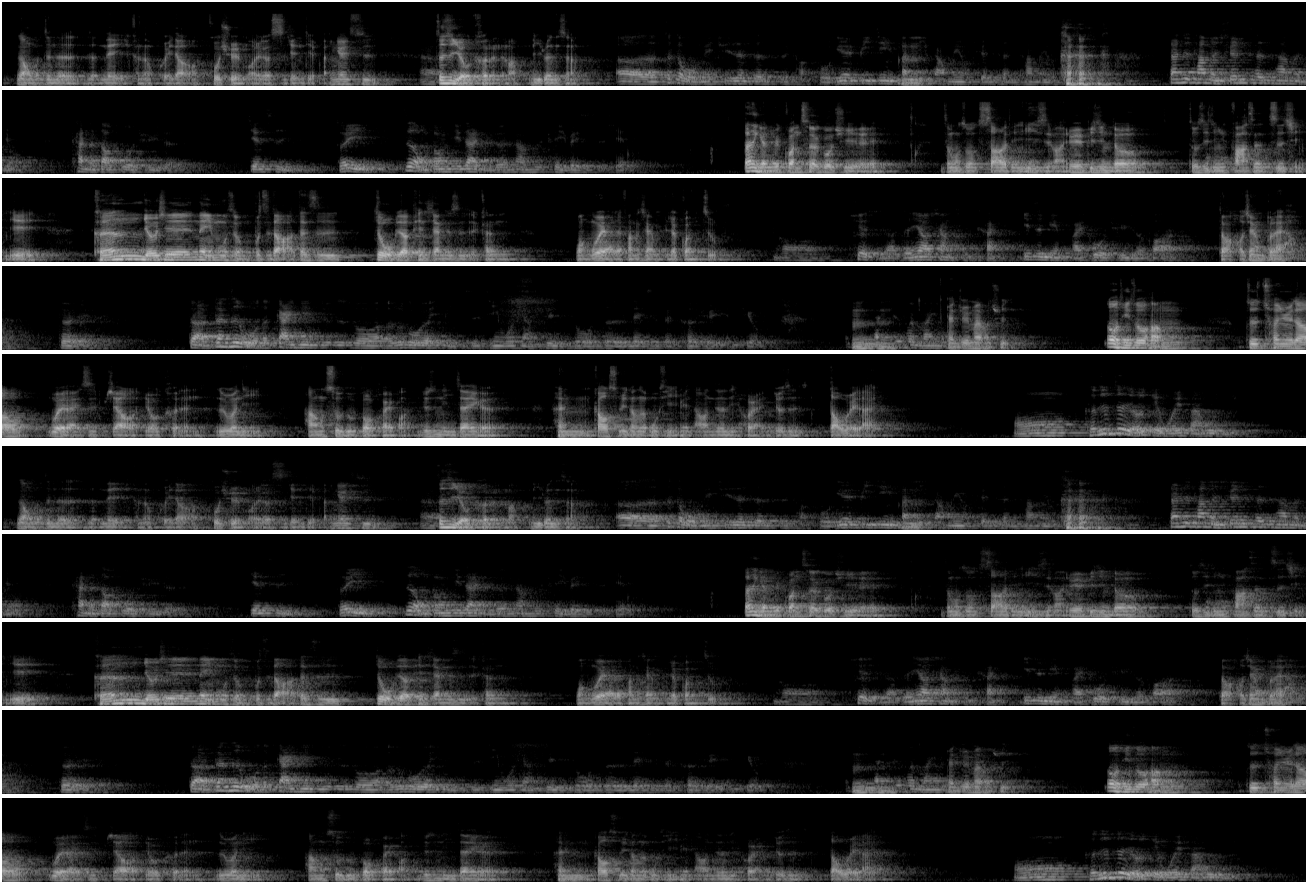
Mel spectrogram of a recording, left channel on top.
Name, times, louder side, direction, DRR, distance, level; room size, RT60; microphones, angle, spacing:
voice 1, 0.1-3.8 4.3-5.8 9.0-9.3 10.6-11.1 20.5-21.9 22.4-24.5 24.9-26.4 27.0-29.5 29.8-31.2 31.8-33.3 38.3-39.0 47.6-48.1 48.6-49.2 50.1-51.0 51.6-54.8 55.2-57.1 57.7-60.9, left 3 dB, 45° left, 12 dB, 0.5 m, -28 dB
voice 2, 6.1-10.8 11.7-13.3 13.7-14.9 15.5-16.8 17.1-19.3 25.1-25.4 33.8-34.3 34.6-37.8 38.9-39.2 39.7-40.1 41.0-46.7 48.0-48.8 62.3-64.5, equal, 20° left, 4 dB, 1.0 m, -36 dB
14.5 x 4.9 x 5.4 m, 1.3 s
head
